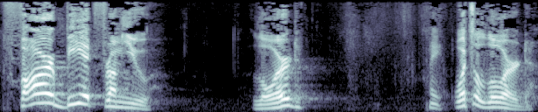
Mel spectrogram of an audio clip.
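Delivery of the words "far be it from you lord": emphatic protest. Retold or imitated. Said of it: "Look at there".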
